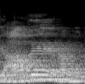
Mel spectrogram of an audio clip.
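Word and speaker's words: Yahweh: 아무튼 어떤 교단들은요, 성경에도 야훼라고 기록을 해요. 그게 뭐 이상한 표현이 아니라 히브리 원어의 표현을 그대로 쓴 게 야훼, 발음을 그대로 쓴 게 야훼거든요. 그것을 우리는 이제 여호와, 한국식으로 여호와라고 바꿔서 부르는 거죠.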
